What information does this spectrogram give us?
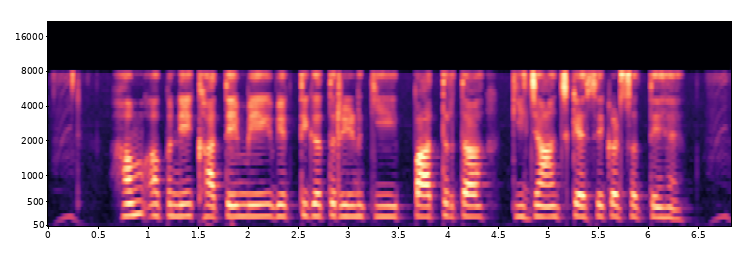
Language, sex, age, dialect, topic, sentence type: Hindi, female, 18-24, Garhwali, banking, question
